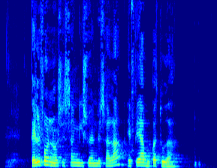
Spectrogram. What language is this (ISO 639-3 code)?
eus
